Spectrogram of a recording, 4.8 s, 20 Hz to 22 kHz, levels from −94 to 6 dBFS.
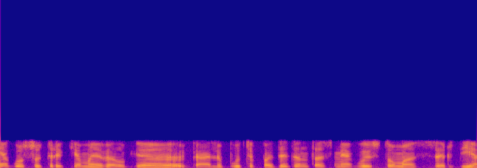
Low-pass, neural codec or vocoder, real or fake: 3.6 kHz; none; real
